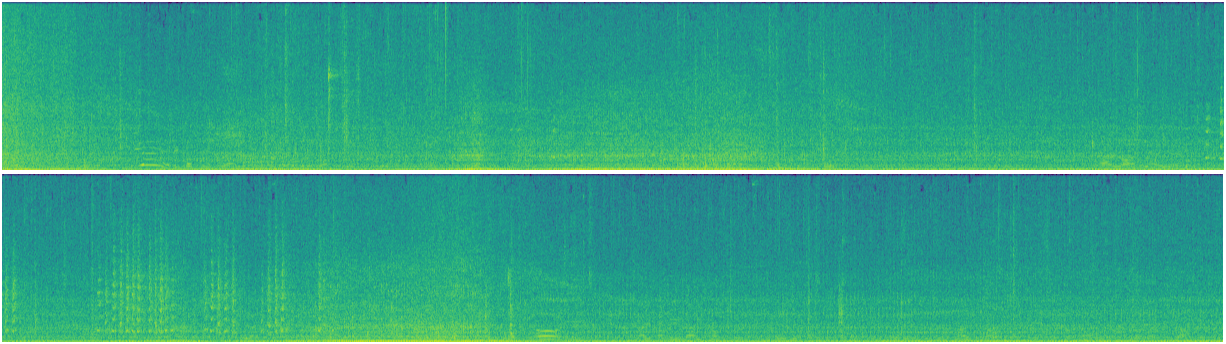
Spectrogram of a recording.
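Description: Land Rover Defender's engine running under load at crawling speed through deep ruts, its revs rising and falling in surges: briefly about six seconds in, longer from about seven to nine seconds, and again around twenty seconds.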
